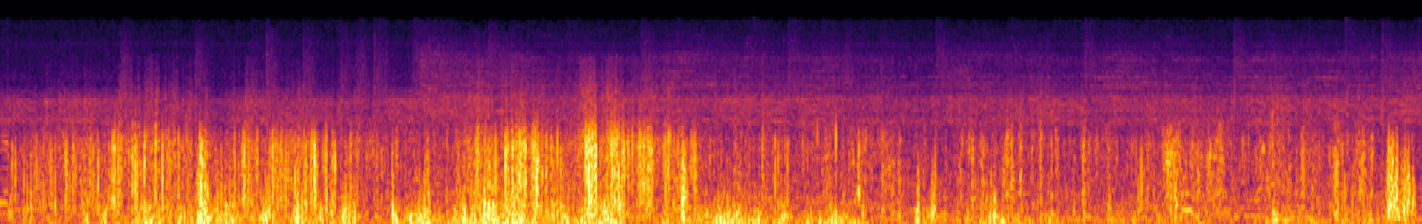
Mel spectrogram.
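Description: Mountain bike descending a rocky trail: a continuous clatter and rattle of tyres over loose stones and the bike's parts shaking, loudest about halfway through. Wind is on the microphone.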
